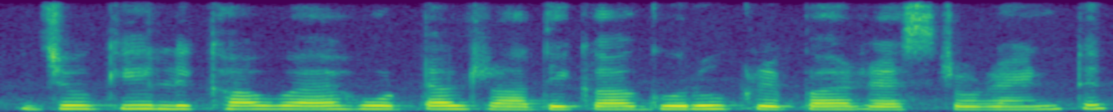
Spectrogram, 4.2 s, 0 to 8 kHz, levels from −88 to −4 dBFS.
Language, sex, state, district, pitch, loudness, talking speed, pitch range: Hindi, female, Uttar Pradesh, Lalitpur, 235 Hz, -14 LUFS, 160 wpm, 220-245 Hz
